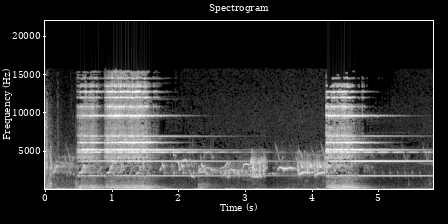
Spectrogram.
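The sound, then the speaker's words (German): A doorbell rings at a house with a bright, metallic, electric-bell ringing in two long, loud bursts separated by a quieter stretch with faint tonal traces. “Na, ich klingel mal.”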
